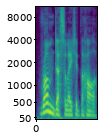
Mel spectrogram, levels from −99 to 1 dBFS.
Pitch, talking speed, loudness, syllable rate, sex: 145 Hz, 195 wpm, -16 LUFS, 6.4 syllables/s, male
